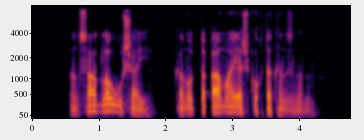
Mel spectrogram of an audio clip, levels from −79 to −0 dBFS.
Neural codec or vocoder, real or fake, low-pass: none; real; 7.2 kHz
